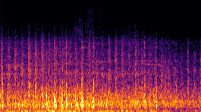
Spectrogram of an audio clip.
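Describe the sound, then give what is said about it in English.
A steam train with display windows rumbles past, its wheels beating a steady, rapid clickety-clack over the rails, loud and continuous before easing slightly at the end. “And even if it was only steaming by and all you could catch was the silhouette of the double-sized new Liberty Bell through the display window, they came out just to see that train whistle past.”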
